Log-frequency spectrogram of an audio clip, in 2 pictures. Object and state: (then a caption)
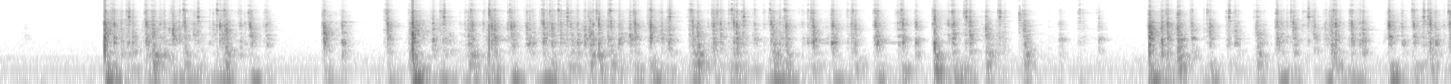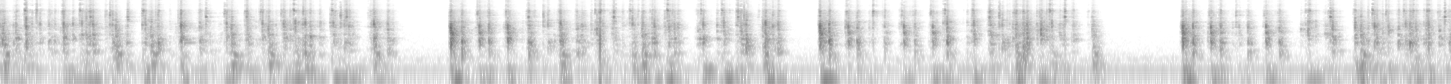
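Mechanical keyboard with PBT plastic keycaps. Fingertips type fast on a Razer BlackWidow mechanical keyboard with clicky green switches and pink-blue dyed PBT plastic keycaps. Rapid, bright, sharp clicks come in dense bursts, broken by a few short pauses. Each keystroke dies away almost instantly.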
